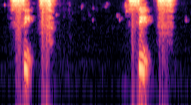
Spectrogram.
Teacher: It ends with a T. So we're going to add the voiceless S.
